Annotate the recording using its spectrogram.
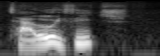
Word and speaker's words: Taoiseach: The spelling is T-A-O-I-S-E-A-C-H. It looks like Taoiseach. It's pronounced Taoiseach.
